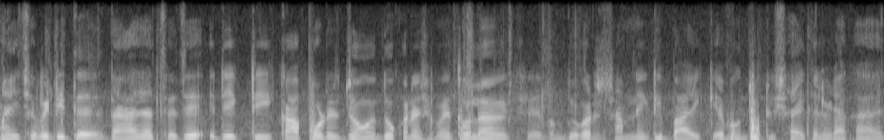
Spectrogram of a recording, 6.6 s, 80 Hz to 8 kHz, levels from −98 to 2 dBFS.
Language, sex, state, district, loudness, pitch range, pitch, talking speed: Bengali, male, West Bengal, Jhargram, -23 LUFS, 115-135 Hz, 125 Hz, 200 wpm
